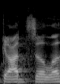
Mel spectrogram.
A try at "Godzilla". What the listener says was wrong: Godzilla? You said Scylla, like with a C. Godzilla.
